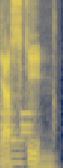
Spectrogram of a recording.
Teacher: the accent is on the last syllable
